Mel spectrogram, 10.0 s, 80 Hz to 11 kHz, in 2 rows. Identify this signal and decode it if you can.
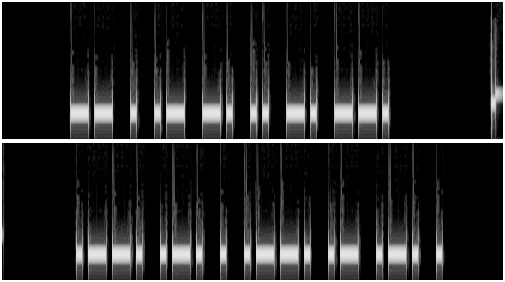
Morse code, heard as a keyed tone, about 20 wpm, 700 Hz. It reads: MEANING PREPARE
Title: Sentences from Top 900 Words - New Word Drill - 20wpm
